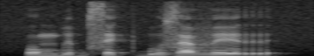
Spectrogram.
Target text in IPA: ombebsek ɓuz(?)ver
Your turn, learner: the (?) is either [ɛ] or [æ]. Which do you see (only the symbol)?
æ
